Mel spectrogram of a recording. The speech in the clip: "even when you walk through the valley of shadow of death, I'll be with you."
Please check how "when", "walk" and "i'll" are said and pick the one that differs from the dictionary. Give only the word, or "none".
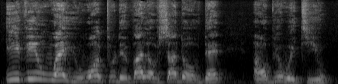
i'll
